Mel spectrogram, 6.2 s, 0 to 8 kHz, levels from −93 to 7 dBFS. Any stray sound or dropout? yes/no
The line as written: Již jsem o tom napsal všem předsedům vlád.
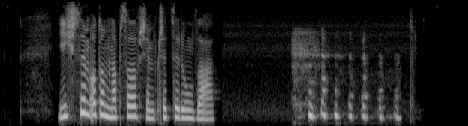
yes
